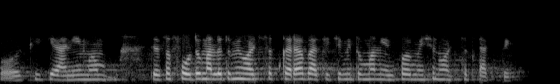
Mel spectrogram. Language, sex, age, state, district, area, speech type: Marathi, female, 18-30, Maharashtra, Ahmednagar, rural, conversation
